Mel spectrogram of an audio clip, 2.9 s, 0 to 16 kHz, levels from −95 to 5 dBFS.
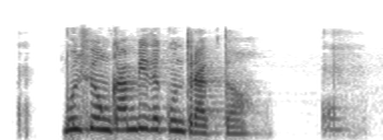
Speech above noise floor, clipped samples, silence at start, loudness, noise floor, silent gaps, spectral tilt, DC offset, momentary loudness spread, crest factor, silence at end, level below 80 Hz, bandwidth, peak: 32 dB; under 0.1%; 0.45 s; -15 LUFS; -47 dBFS; none; -5.5 dB/octave; under 0.1%; 16 LU; 16 dB; 0.35 s; -62 dBFS; 7.4 kHz; -2 dBFS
